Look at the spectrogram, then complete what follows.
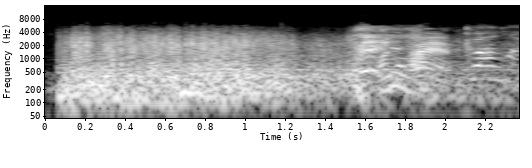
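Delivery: shocked gasp then exclaim; startled by the blast. Acted. Explosion seals mine.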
